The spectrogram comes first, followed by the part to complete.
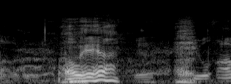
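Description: A man's voice making short exclamations without clear words, with one loud drawn-out call that rises and falls, starting a little over half a second in.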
